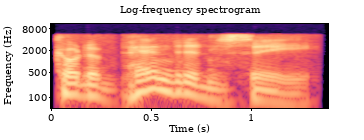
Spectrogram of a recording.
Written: codependency

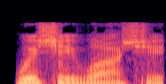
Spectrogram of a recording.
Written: wishy washy

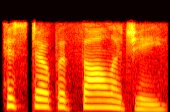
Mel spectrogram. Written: histopathology

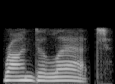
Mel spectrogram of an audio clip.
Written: rondelet

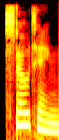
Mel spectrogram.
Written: stoting

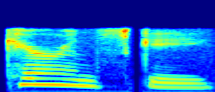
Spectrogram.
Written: Kerensky

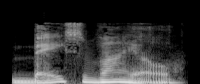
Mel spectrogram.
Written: bass viol

